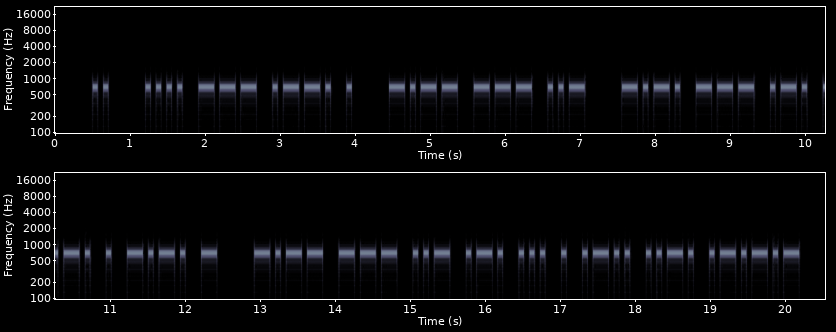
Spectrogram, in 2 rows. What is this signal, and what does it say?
Morse code, heard as a keyed tone, about 17 wpm, 700 Hz. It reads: I HOPE YOU CORRECT YOURSELF.
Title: Sentences from Top 1000 Words - Review Part 2 - 17wpm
